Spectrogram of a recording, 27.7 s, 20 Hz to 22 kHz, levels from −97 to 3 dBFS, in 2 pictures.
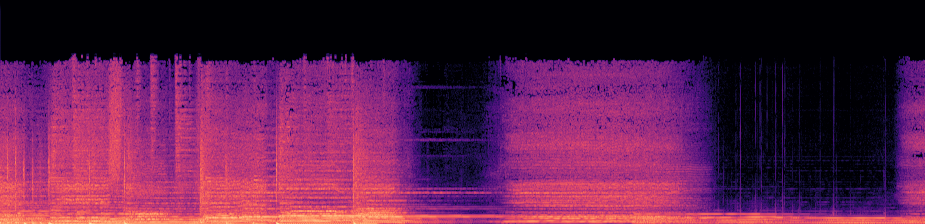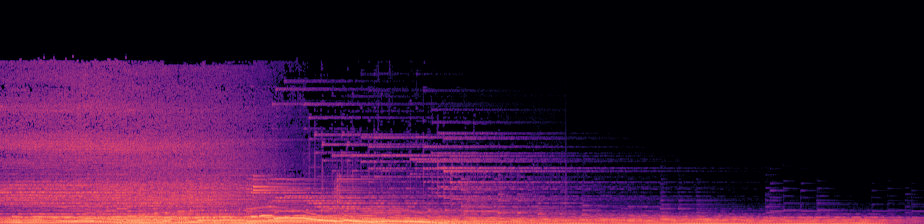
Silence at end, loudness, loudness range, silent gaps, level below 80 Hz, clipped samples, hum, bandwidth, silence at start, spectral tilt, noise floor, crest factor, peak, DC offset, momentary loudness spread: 0.35 s; -16 LUFS; 14 LU; none; -28 dBFS; under 0.1%; none; 16.5 kHz; 0 s; -5 dB/octave; -41 dBFS; 16 dB; 0 dBFS; under 0.1%; 17 LU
